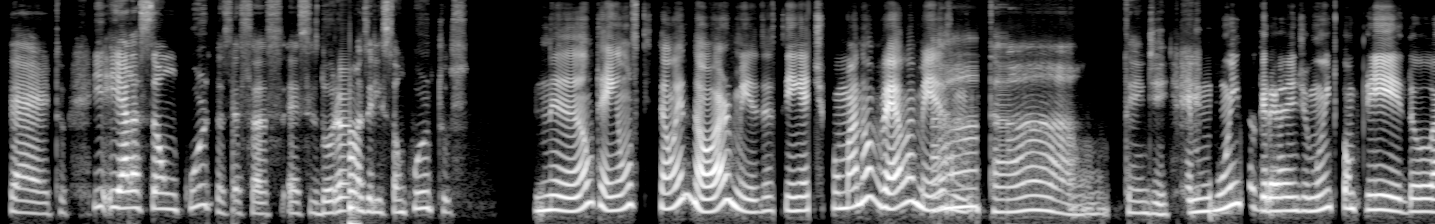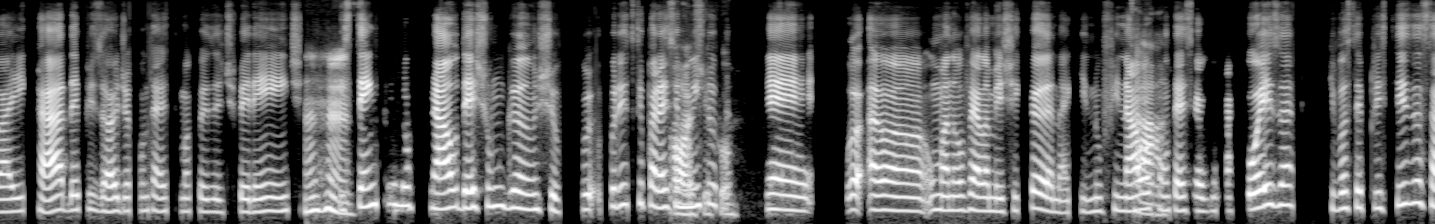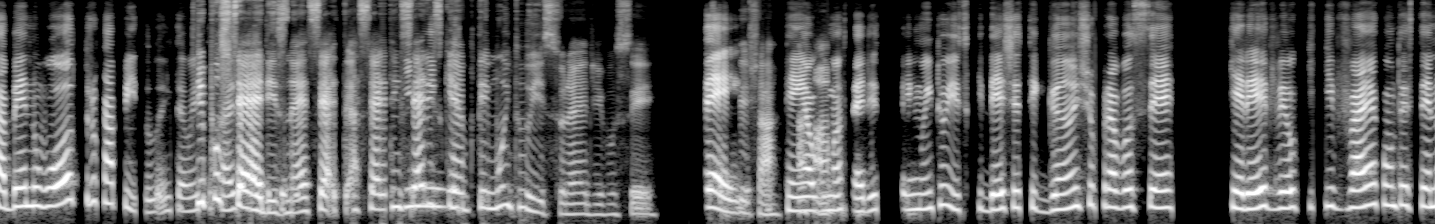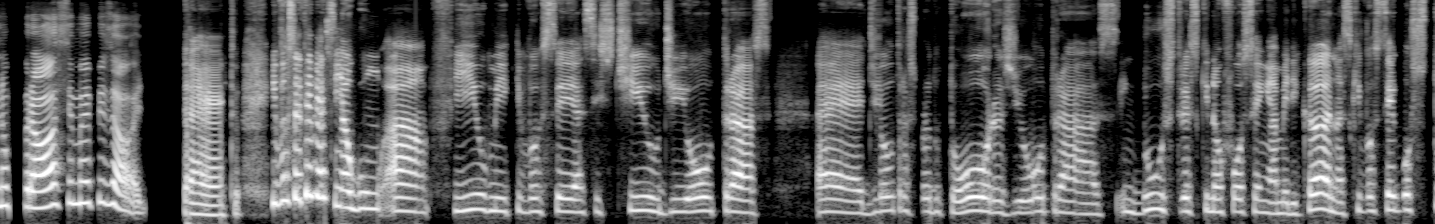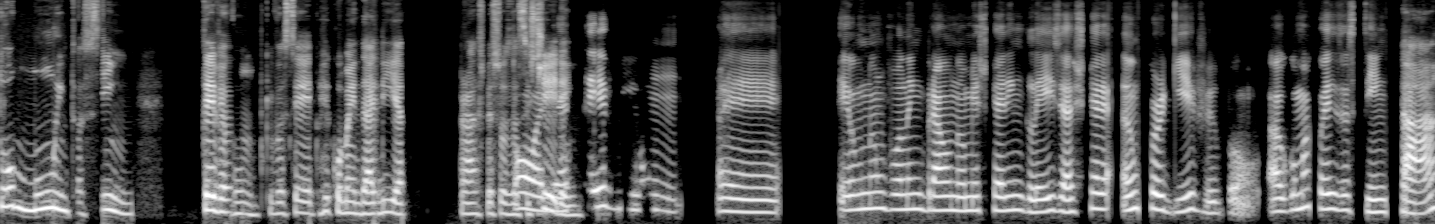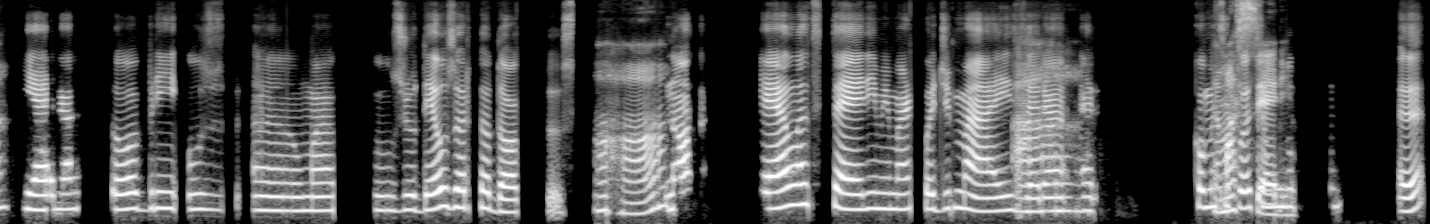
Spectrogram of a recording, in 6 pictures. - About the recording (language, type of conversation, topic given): Portuguese, podcast, Como o streaming mudou, na prática, a forma como assistimos a filmes?
- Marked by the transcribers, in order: unintelligible speech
